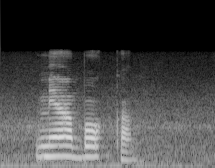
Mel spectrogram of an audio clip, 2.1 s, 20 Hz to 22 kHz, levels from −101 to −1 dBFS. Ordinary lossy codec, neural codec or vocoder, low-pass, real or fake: none; vocoder, 44.1 kHz, 128 mel bands every 512 samples, BigVGAN v2; 7.2 kHz; fake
